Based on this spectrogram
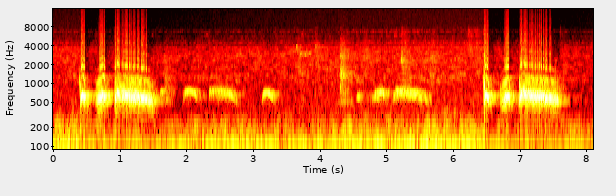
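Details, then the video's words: Spotted dove, a recording used to call other doves, with a few loud, harsh bursts followed by soft, mellow low coos in short repeated phrases. There is a steady low hum in the background. "burung DERKUKU tekukur master gacor kuk 1 sangat mewah untuk memanggil teman"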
